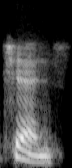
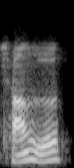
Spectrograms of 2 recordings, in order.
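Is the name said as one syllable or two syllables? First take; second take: one syllable; two syllables. First: The name is said as one syllable. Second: The name is said as two syllables. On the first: The speaker calls it wrong. "it's not changed" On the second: The speaker calls it right. "but Chang'e"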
